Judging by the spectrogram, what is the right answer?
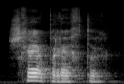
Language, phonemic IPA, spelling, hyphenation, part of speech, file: Dutch, /ˈsxɛrpˌrɛx.tər/, scherprechter, scherp‧rech‧ter, noun, Nl-scherprechter.ogg
- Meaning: executioner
